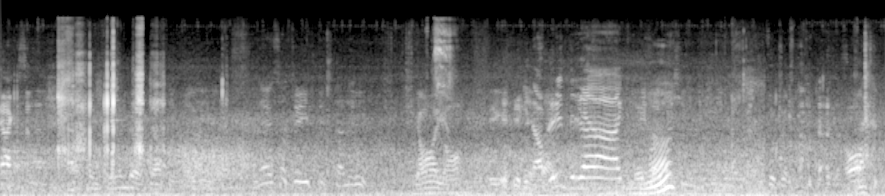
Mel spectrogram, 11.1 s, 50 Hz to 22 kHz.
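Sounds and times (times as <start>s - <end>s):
group talking quietly: 0.0s - 11.0s.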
